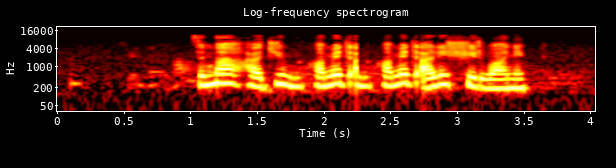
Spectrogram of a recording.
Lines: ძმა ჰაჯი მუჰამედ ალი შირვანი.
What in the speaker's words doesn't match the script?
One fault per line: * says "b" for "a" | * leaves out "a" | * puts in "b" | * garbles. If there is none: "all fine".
* puts in "მუჰამედ"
